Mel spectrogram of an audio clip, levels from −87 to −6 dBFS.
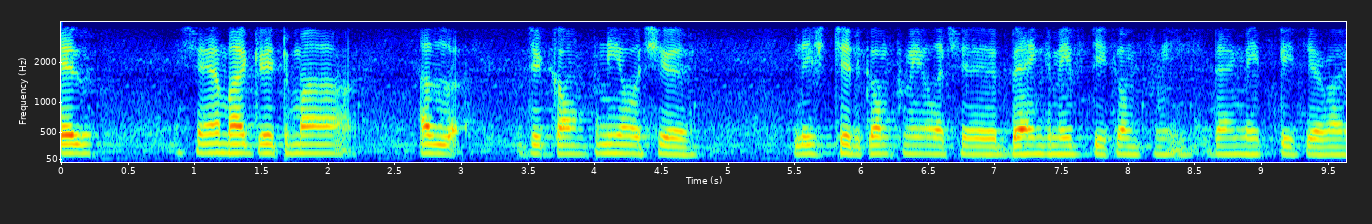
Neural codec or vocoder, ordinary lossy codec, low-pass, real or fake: codec, 16 kHz, 1.1 kbps, Voila-Tokenizer; none; 3.6 kHz; fake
